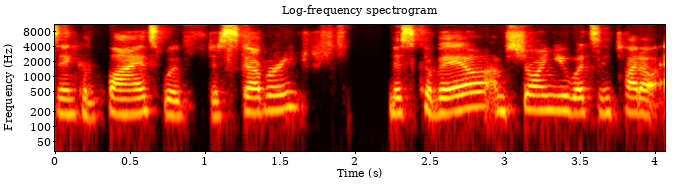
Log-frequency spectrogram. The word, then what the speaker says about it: Cabello: All right, and are you Miss Cabello? Yes. Am I pronouncing your last name right? Yes. Thank you. The double L's always throw me off.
